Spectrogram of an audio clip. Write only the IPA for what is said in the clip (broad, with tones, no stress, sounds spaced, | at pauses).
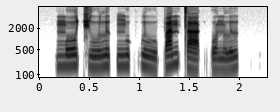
m oː˥˩ t͡ɕ uː˦˥ l ɯ˥˩ k̚ ŋ u˦˥ k̚ l uː˨˩ p a˥˩ n t aː˨˩ k̚ p o˧ n l ɯ˥˩ k̚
